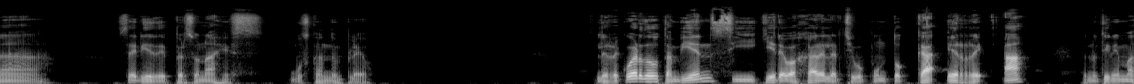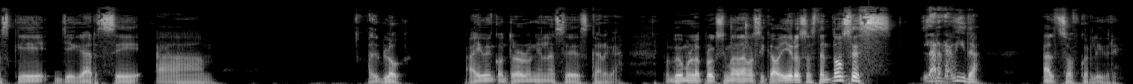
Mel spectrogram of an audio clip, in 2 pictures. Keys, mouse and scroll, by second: 0.0 click, 0.5 click, 0.9 click, 2.4 click, 3.3 click, 4.4 click, 5.4 click, 6.8 click, 7.4 click, 8.6 click, 9.0 click, 9.4 click, 12.1 middle click, 17.0 middle click, 18.0-19.2 middle drag, 19.9 ctrl+s.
